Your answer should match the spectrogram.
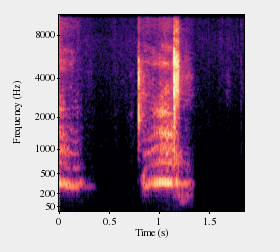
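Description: A pet cat named Rocket Kitty gives two short, close vocal calls, a brief one and then a longer, slightly rising one, with silence between them.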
